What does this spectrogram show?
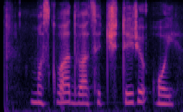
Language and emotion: Russian, neutral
